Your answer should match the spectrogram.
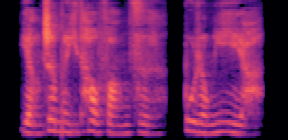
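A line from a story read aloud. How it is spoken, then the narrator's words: Muttering to himself. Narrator (Chinese): 爸爸喃喃自语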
